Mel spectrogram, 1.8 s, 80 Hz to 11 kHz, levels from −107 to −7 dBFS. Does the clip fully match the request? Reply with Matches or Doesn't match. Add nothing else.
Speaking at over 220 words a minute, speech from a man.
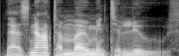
Doesn't match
